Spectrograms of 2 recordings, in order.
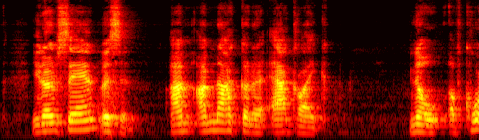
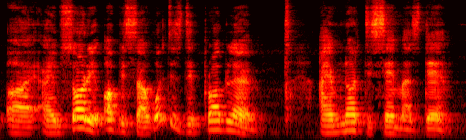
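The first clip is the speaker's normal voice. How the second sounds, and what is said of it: Put-on African accent. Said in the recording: “I used to try to use that African accent.”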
